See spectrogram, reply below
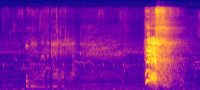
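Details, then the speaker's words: Soft breathy sounds and a gasp, then one loud explosive sneeze from a woman during a sudden allergy attack, also with a sore throat. "Yo creo que es porque cuando estornudo jalo mucho la garganta, no sé. Y me fui a hacer el examen de la vista y también empecé a estornudar como loca."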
